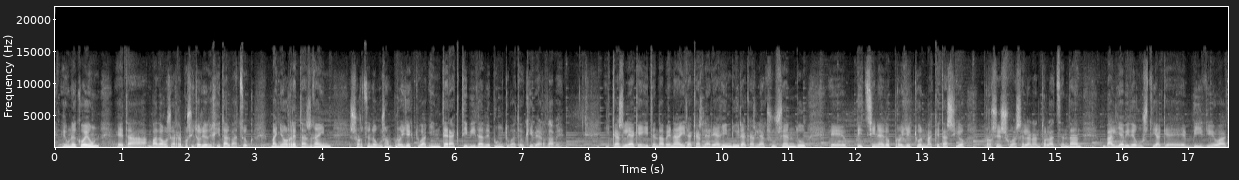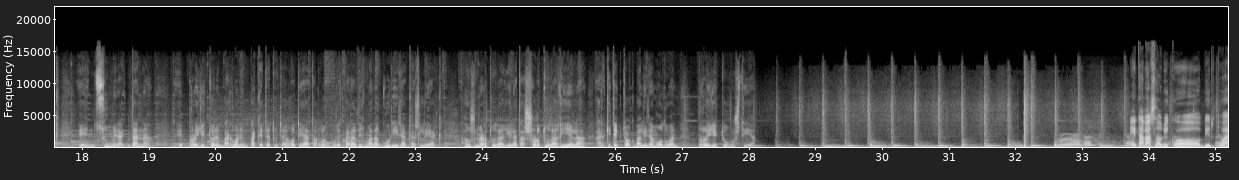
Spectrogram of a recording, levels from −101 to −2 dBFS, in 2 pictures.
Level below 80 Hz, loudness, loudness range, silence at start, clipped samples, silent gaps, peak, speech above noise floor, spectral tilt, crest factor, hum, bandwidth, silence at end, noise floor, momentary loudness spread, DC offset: -42 dBFS; -24 LUFS; 7 LU; 0 s; under 0.1%; none; -2 dBFS; 23 dB; -5 dB/octave; 22 dB; none; 15.5 kHz; 0 s; -46 dBFS; 12 LU; under 0.1%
